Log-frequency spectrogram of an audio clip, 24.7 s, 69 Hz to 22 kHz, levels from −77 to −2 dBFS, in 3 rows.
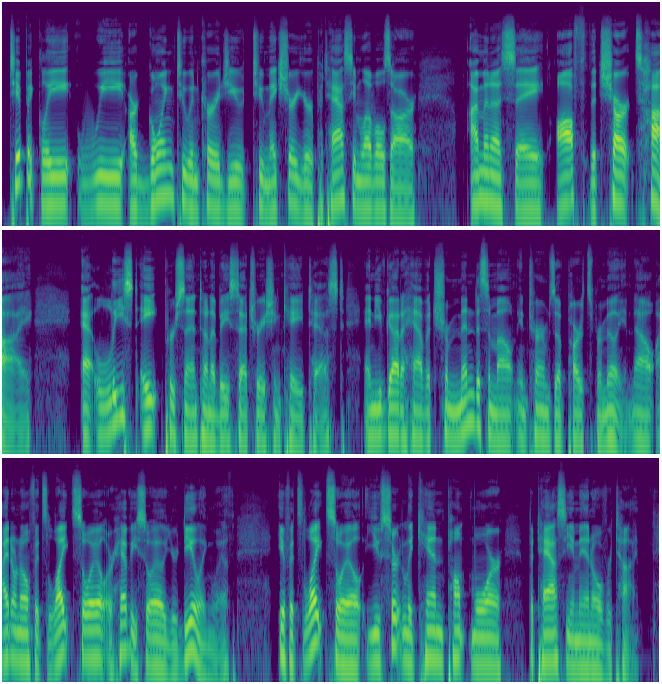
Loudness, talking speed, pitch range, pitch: -20 LUFS, 175 wpm, 100-125 Hz, 110 Hz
